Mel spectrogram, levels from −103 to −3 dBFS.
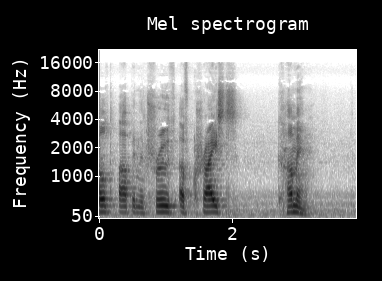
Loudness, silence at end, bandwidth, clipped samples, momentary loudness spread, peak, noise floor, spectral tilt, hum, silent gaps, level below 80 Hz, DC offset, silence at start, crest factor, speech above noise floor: -21 LUFS; 0.7 s; 10 kHz; under 0.1%; 14 LU; -4 dBFS; -51 dBFS; -6 dB/octave; none; none; -60 dBFS; under 0.1%; 0 s; 18 dB; 30 dB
